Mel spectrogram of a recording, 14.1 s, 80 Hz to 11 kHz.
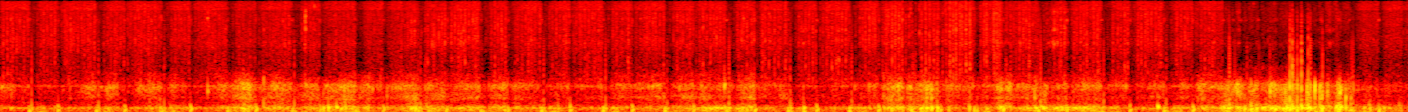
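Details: Own heartbeat heard through a stethoscope while playing the horror game Slender: The 8 Pages, said to change with extreme fear. Fast, muffled thumps under a steady low hum and rubbing noise.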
